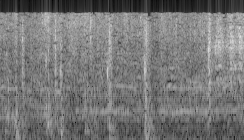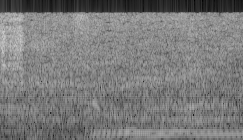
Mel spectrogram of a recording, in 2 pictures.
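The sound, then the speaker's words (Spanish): A car engine revs as the car drives off: a few scattered knocks and clatters come first, then the engine's drone rises quickly in pitch and holds at a steady, loud tone. “¡Suban al auto! Yo conduciré. Pasé mi adolescencia en los arrancones de Brooklyn.”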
